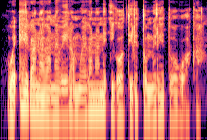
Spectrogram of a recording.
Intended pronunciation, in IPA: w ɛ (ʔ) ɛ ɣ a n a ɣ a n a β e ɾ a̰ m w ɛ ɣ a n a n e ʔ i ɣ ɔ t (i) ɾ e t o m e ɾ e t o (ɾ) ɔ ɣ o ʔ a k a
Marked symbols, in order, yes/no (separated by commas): yes, yes, no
